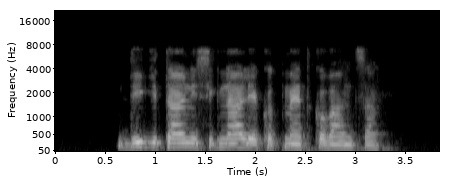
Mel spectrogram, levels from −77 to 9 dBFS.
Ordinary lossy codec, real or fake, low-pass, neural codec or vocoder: Opus, 16 kbps; real; 7.2 kHz; none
